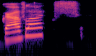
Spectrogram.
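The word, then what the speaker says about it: gravlax: Basically a nice rye bread and gravid lox, usually pronounced gravlox.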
